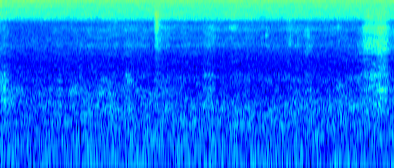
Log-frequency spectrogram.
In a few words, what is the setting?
residential area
